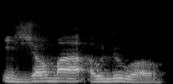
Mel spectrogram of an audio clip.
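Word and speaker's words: Ijeoma Oluo: Yes, Zora, can you pronounce her name? It's Ijoma Oluo, yes.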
